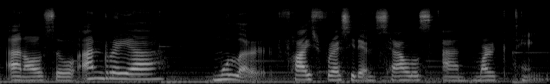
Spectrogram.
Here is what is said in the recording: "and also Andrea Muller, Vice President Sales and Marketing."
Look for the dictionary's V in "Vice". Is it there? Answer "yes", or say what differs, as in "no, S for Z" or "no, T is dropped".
no, F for V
